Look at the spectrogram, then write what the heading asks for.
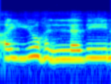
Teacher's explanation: ایہا الذین دونوں جگہ تشدید ہے، سختی سے ادا کرنی ہے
